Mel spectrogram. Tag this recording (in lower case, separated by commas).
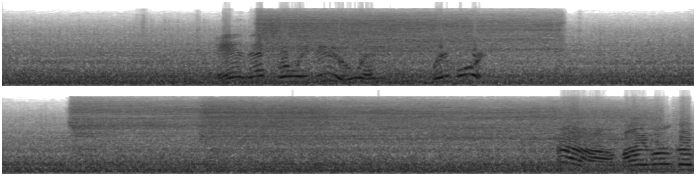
speech, vehicle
